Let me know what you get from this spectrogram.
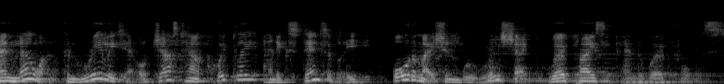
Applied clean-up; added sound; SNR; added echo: neural separator model SepFormer DNS4.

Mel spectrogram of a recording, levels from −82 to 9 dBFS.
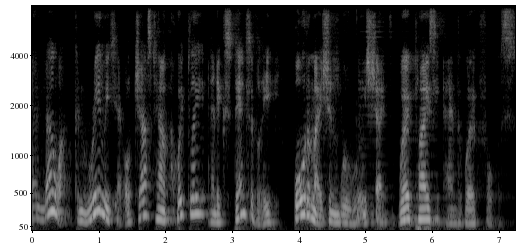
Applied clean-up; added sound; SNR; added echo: neural mask model DeepFilterNet 3.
